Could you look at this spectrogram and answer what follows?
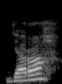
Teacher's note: Dia bacanya 2 harakat, dia mad asli. Jarah, huruf ra baca tebal, tafkhim, huruf ha tu sifat dia hamas, jarah.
